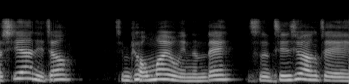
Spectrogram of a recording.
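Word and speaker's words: 西安: 장안은 그 전에는 이제 호경이라고 불렀었고, 그리고 지금 현재는 이름이 뭐냐면 그 서안이에요, 서안. 중국 발음으로 시안이죠.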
